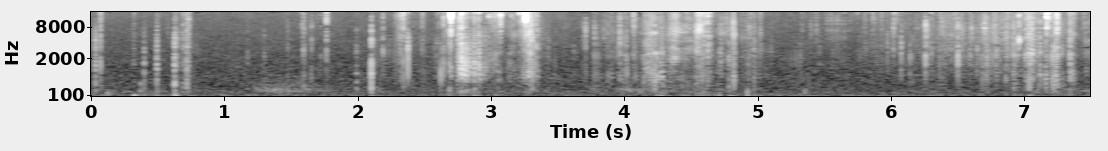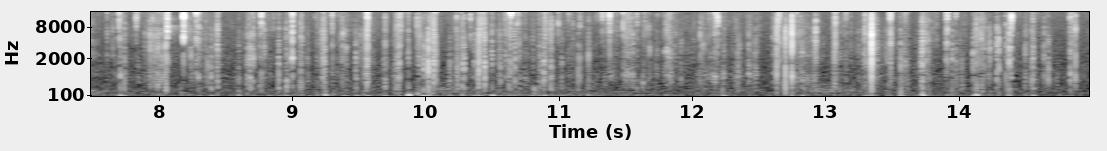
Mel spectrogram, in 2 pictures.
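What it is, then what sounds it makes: Foam squishy toy being scratched. Long nails and fingertips scratch and squeeze a small teal-glazed polyurethane foam ice cream squishy toy with a wooden-look stick, made of solid soft foam. Close, dense crinkling and scratchy tearing-like rustles come in a steady stream of short, irregular taps over a low, soft bed. Louder bursts of crackle rise around the middle and later.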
